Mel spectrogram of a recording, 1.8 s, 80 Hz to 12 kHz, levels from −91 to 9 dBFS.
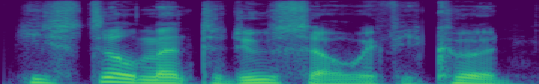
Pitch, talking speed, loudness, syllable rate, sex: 105 Hz, 300 wpm, -18 LUFS, 5.5 syllables/s, male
